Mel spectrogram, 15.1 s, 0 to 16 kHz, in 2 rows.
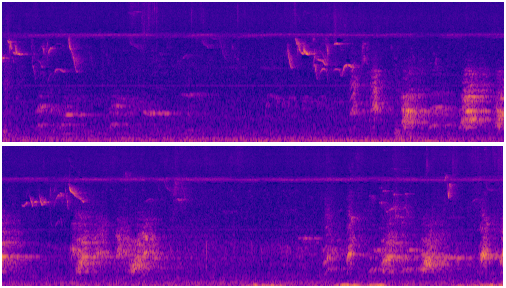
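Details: Intermittent dog barking recorded at Hawaiian Paradise Park, Hawaii, on Labor Day, September 2, 2024. Birdsong and chirps fill the opening seconds, then irregular bursts of barks, some doubled, take over amid continuing bird calls.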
